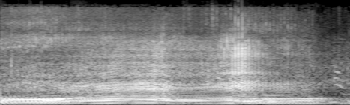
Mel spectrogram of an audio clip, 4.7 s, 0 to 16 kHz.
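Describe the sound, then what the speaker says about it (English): A straight-piped Mercedes GLE 63 AMG drones loudly and steadily at close range, its exhaust rumble swelling slightly with turbo whoosh and whistle before easing off near the end. "You can hear the turbos a lot more."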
